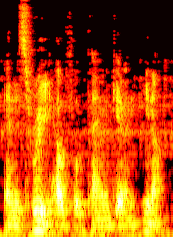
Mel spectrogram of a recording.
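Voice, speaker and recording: Young man, from Switzerland, student interviewee, quick speech, lowish voice, easygoing. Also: gravelly, rough recording. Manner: relaxed, many fillers, laughs easily. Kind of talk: casual interview answers.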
